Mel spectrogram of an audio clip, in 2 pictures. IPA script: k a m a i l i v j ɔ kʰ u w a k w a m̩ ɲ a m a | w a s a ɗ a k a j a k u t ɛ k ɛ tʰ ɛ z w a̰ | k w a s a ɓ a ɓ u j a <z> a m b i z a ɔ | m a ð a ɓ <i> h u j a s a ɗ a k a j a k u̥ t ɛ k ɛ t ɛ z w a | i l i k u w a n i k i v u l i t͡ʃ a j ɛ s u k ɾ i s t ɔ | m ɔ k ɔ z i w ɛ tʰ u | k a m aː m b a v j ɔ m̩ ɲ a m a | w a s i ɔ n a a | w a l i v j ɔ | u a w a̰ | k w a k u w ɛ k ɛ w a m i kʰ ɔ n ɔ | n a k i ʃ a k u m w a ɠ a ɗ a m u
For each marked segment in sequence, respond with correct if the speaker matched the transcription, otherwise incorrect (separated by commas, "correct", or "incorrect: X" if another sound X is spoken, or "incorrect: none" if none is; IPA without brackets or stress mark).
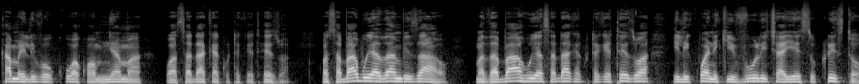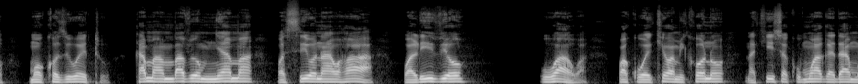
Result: incorrect: ð, incorrect: a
